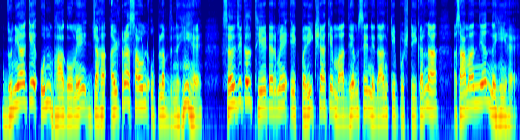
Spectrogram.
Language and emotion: Hindi, neutral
